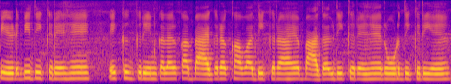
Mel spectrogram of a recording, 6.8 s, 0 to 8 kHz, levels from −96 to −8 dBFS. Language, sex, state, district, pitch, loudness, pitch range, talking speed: Hindi, female, Bihar, Darbhanga, 195 Hz, -21 LUFS, 190-200 Hz, 205 wpm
